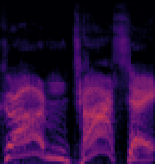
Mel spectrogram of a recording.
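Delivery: large booming voice. Game master voicing someone calling out from the background, large booming voice. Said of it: "a large, like, booming uh, voice".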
